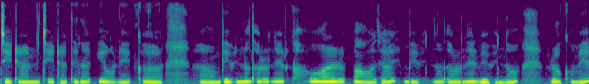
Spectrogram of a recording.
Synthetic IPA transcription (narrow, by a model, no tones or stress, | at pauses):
d͡ʒeʈad͡ʒejʈat̪enakiɔnek | bibʱinːɔd̪ʱɔɹɔneɹkʰawaɹpawad͡ʒajbibʱinːɔd̪ʱɔɹɔneɹbibʱinːɔɹɔkɔmeɾ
